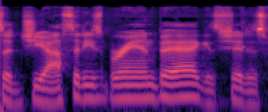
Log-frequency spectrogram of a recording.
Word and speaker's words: Geocities: Is it pronounced Jocities? What the fuck was that? – It's Geocities. – It's Geocities, then.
